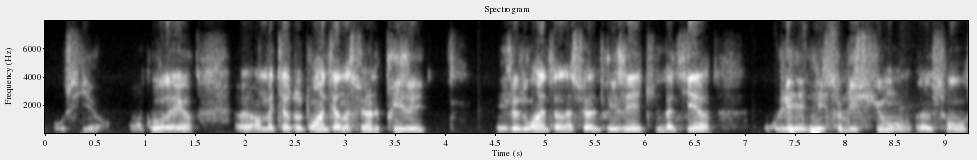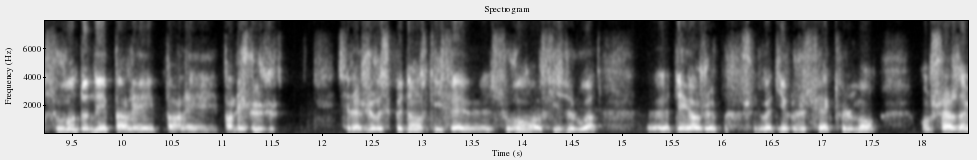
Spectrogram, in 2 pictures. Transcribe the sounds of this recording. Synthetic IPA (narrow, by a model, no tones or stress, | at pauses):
o̰sĩ | ɑ̰̃kuʁd̪ajœːʁɑ̰̃mat̪jɛʁd̪əd̪ʁwaɛ̃t̪ɛʁnasjɔnalpχiveː | ləd̪ʁwaɛ̃t̪ɛʁnasjɔnalpχiveɛt̪ʰynmat̪jɛʁ | ulelesɔlysjɔ̃øsɔ̃suvɑ̃d̪ɔnepaʁlepaʁlepaʁleʒyʒ | sɛlaʒyʁispχyd̪ɑ̃skʲifɛøsuvɑ̃ɔfisd̪əlwaød̪ajœʁʒəʒ̥əd̪wad̪iʁkəʒəsɥiak̚t̪ɥɛlmɑ̃ɑ̃ʃaʁʒd̪ɛ̃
